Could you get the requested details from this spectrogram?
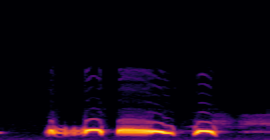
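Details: Spotted dove cooing to call and attract other doves: a stuttered, broken opening coo, then a long, steady, gently falling coo and a final short coo, all low and mellow in a quiet setting.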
